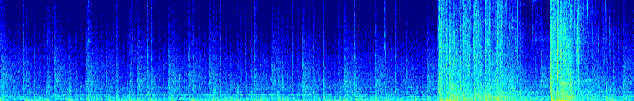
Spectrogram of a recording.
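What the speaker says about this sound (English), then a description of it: "the shooting in this is really OP" Gunfire in the video game Resident Evil Requiem, rapid repeated shots crackling over a dense rumbling game soundscape, with two louder bursts of blasts near the end.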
